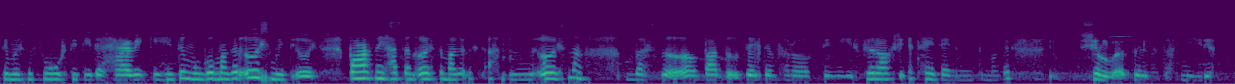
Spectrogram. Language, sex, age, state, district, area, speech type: Kashmiri, female, 30-45, Jammu and Kashmir, Bandipora, rural, spontaneous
